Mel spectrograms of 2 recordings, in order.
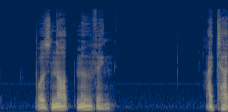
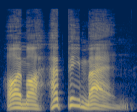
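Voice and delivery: joyful boast; 6 semitones higher, 7 dB louder than usual. Acted. Micawber rejoicing, free of debt.

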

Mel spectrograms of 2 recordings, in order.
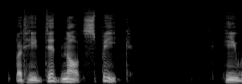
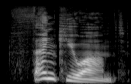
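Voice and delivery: put-on higher, boyish thanks; grateful boy; 6 semitones higher, 6 dB louder, slower than usual. David thanking his aunt, grateful. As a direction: thank her simply.

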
